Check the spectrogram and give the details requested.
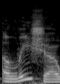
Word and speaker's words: Elisha: After suddenly initiating a drug bust, Nate and Sarah Springfield and their teenage children, Elijah and Alicia, which is spelled Elisha, are handpicked to investigate an outbreak of strange occurrences in an otherwise typical high school.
